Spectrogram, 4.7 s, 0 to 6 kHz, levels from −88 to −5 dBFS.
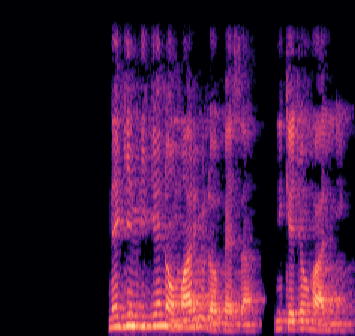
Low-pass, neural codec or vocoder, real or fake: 5.4 kHz; none; real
